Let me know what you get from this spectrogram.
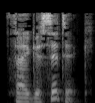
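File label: "phagocytic", English, British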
